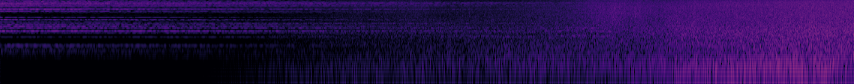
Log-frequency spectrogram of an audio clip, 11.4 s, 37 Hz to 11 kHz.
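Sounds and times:
rough ocean surf waves crashing: 7.7s - 11.3s.

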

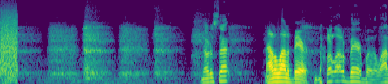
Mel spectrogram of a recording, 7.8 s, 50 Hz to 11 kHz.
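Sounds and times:
heavy rhythmic breathing: 0.2s - 7.7s
speech: 4.0s - 4.7s, 5.3s - 7.7s.

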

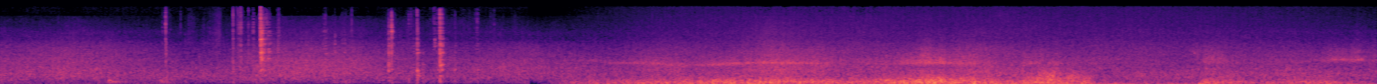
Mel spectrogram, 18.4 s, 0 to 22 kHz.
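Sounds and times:
wind blowing outdoors: 0.0s - 18.3s.

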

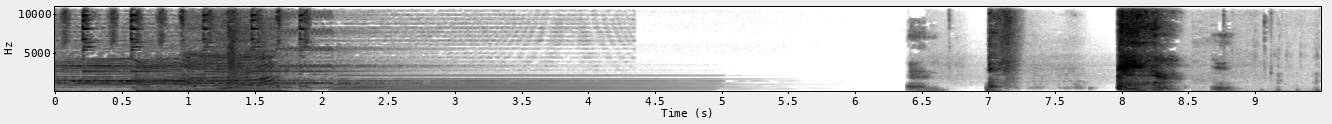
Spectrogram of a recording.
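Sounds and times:
faint throaty vocal sound: 0.1s - 2.7s
harsh breathy cough: 8.0s - 8.9s.

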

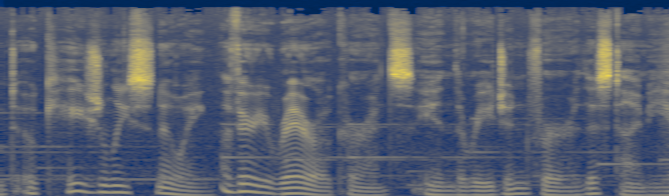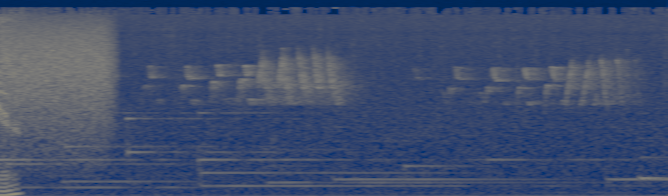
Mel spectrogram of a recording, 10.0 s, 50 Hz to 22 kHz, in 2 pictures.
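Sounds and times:
speech: 0.1s - 5.4s
hiss: 4.5s - 10.0s
northern waterthrush singing: 4.8s - 6.0s.

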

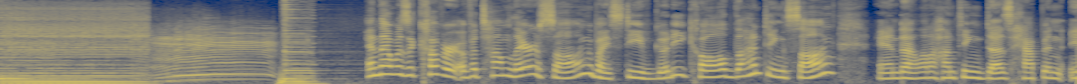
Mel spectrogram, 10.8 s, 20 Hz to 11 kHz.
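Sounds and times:
purebred Guernsey cow mooing: 0.4s - 3.1s
speech: 3.7s - 10.7s.

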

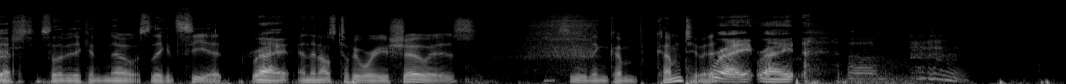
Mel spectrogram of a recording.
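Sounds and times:
speech: 0.0s - 4.8s, 5.4s - 8.9s
phlegmy cough and throat clearing: 9.1s - 9.8s.

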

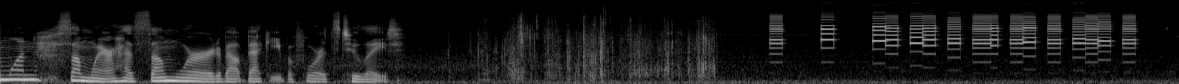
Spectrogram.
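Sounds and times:
speech: 0.2s - 4.1s
crinkly rustling: 4.4s - 7.3s
cell phone ringtone with quick electronic beeping melody: 7.7s - 11.4s.

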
